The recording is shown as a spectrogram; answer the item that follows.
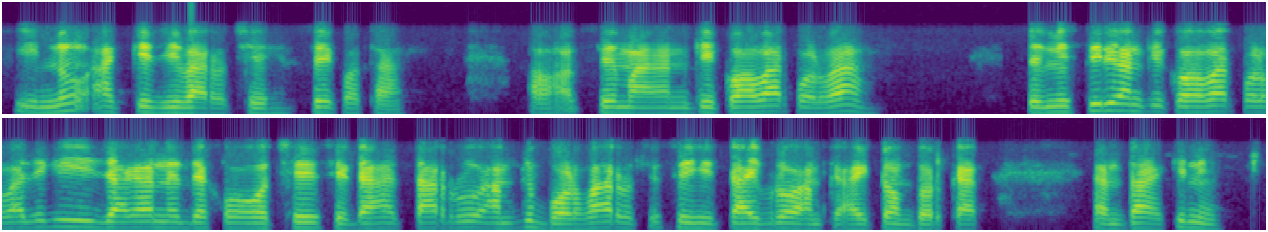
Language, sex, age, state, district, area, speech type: Odia, male, 18-30, Odisha, Nuapada, rural, conversation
